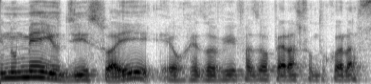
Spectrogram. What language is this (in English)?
Portuguese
